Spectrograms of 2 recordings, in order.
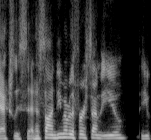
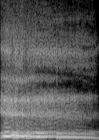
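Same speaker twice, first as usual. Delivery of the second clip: long, exaggerated mock gasp; appalled gasp; 5 semitones higher than usual. Parent friend hearing spanking suggested, hammed-up gasp. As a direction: suck in air in mock horror.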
